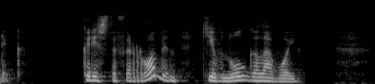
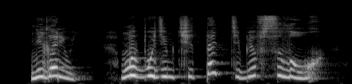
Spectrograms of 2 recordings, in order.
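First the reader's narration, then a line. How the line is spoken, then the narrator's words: Rabbit's cheerful exclaim. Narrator (Russian): весело воскликнул кролик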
